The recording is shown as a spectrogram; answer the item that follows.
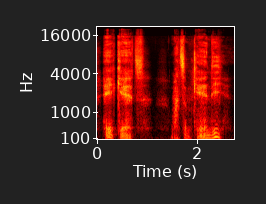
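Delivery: hushed, breathy whisper of a masked vigilante. Asked by someone in chat to do it, answering in Batman voice. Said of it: "the Batman voice?".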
